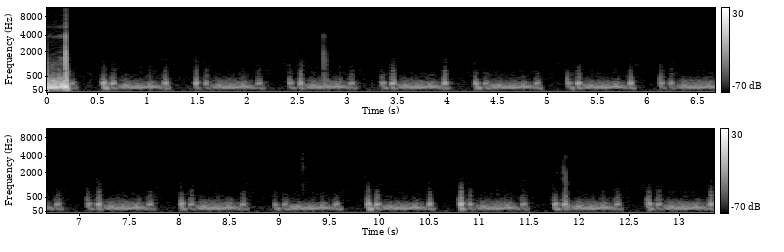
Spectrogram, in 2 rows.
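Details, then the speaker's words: Tricuspid stenosis with Rivero-Carvallo cyclic variation: regular three-sound rhythm near 65 a minute with opening snap and low diastolic rumble whose intensity varies cyclically with breathing. "Please concentrate on the finding and you will appreciate the three sound rhythm, the presence of the rumble, and more than anything else, that the rumble is not constant as a intensity, but as cyclic variation."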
